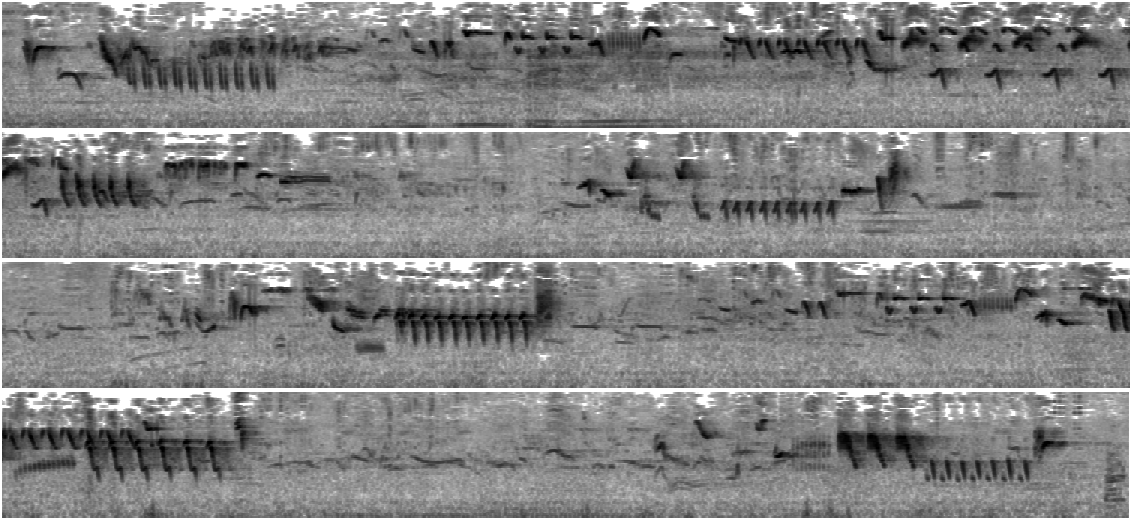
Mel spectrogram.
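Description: Birds chirping in rapid, high trills of quickly repeated notes, coming in bouts of a second or two with short pauses between them.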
